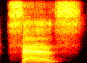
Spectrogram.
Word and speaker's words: says: says, and pay attention to the pronunciation of the verb to say. I say, you say, she says, he says. So the American Bar Association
